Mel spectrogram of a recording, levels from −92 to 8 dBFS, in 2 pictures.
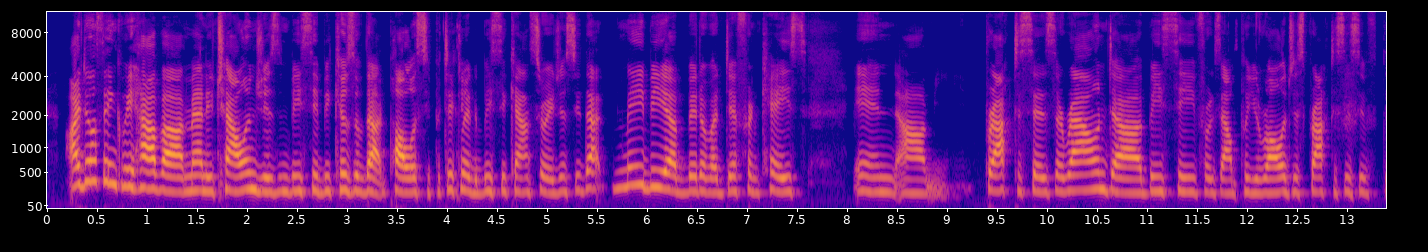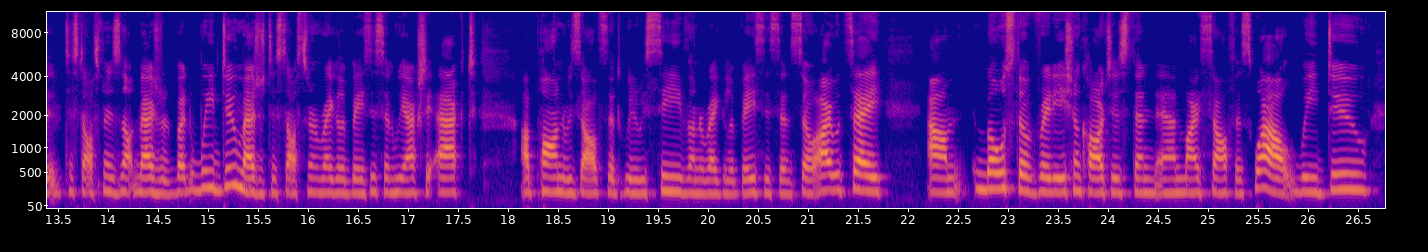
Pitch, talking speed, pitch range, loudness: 210 Hz, 185 wpm, 200-230 Hz, -24 LUFS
